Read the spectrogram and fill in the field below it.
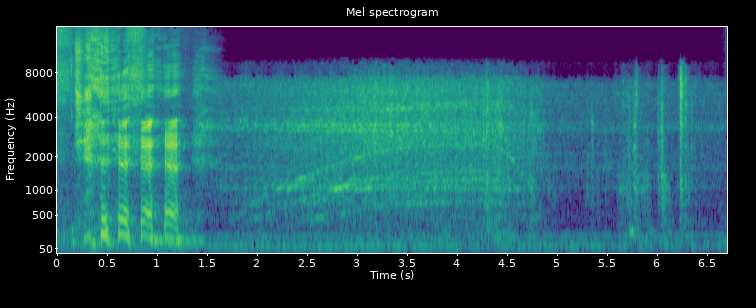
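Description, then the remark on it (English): A lawnmower engine, a neighbor mowing their lawn at 8:30 p.m., drones steadily with a low, rough hum, following a brief burst of voice at the start, then fades slightly as a few sharp clicks sound near the end. “Someone's mowing their goddamn lawn. At 8:30 p.m.”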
